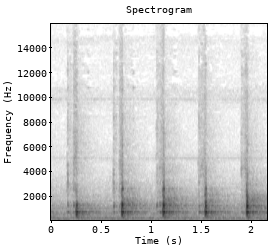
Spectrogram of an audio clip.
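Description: A knife dicing a red onion into not-too-small cubes on a cutting board: five crisp, evenly spaced chops at a steady, unhurried rhythm, each a short knock with a faint ringing edge. No one speaks.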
